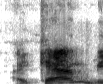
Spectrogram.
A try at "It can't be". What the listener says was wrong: Bukan I.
